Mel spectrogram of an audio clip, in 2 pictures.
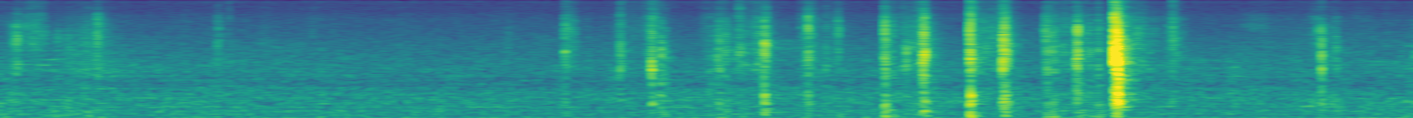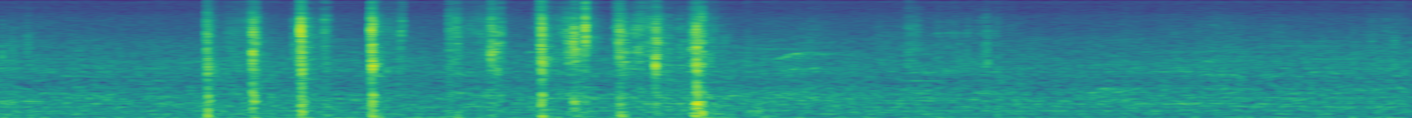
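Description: Tarot cards being shuffled, a soft run of quick crisp riffling flicks in two bursts, fairly close and quiet against a faint background.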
